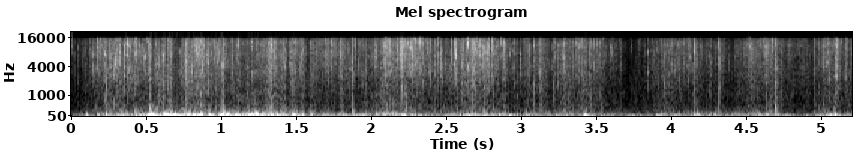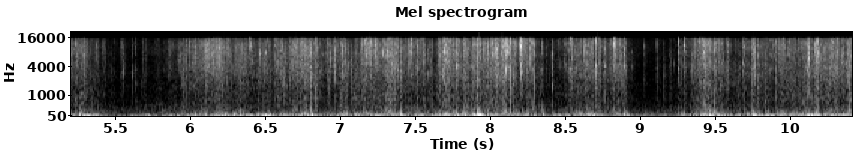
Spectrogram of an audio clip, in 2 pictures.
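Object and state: Honeycomb kraft paper wrap.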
